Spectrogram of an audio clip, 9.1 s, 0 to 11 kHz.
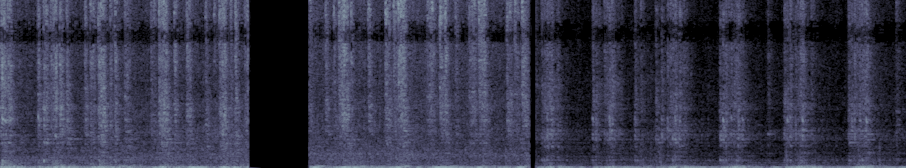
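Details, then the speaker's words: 1983 Chevy K20 V8 with an Edelbrock 600 CFM carb and electric choke, cold start at about 30°F after two weeks sitting: deep, even rumble with a slight cold lope, no knocks or misses; normal cold idle. "Chevy K 20 it's about 30 degrees outside I haven't started it in a couple of weeks it's got a Edelbrock 600 CFM electric choke"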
